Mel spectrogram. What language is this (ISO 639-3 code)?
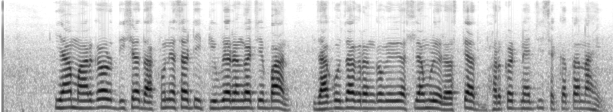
mar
